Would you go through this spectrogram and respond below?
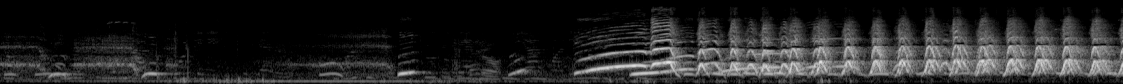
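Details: Gibbons singing at the Gibbon Conservation Center: soft scattered hoots over a low steady hum, then from about six seconds a loud burst of rising whooping notes that settles into rapid, evenly repeated calls about four per second.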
